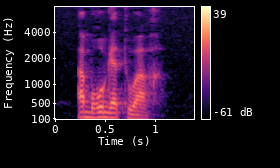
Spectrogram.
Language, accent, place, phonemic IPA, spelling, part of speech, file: French, France, Lyon, /a.bʁɔ.ɡa.twaʁ/, abrogatoire, adjective, LL-Q150 (fra)-abrogatoire.wav
- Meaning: alternative form of abrogatif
